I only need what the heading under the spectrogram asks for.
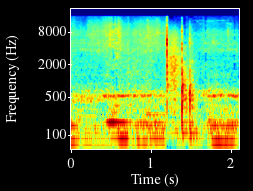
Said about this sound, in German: Wirf deinen ersten Death Saving Throw.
